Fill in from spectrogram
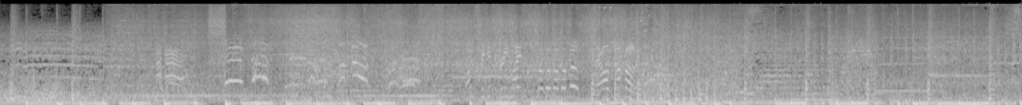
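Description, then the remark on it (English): Loud, unbroken roar inside a Hercules propeller transport plane's cabin with the rear door open as people are dropped out the back: deep engine rumble and rushing wind, with faint shouting voices buried in the noise. “I never thought in a million years I'd be here in a fucking Herc throwing shit out the back, man.”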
